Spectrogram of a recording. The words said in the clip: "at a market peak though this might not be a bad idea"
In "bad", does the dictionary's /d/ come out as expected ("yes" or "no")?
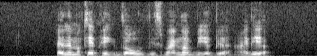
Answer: no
